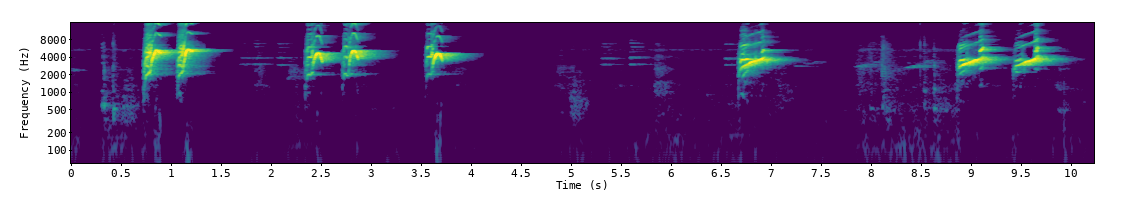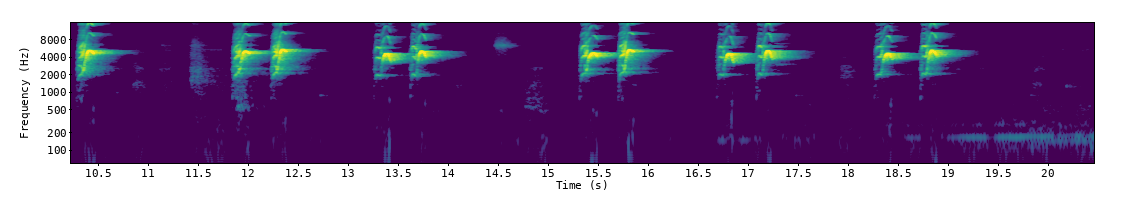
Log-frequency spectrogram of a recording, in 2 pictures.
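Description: Caged green leafbird (cucak ijo) calling in short, sharp, high chirps, mostly in quick pairs, repeated every second or two, with a pause of about three seconds a few seconds in.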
